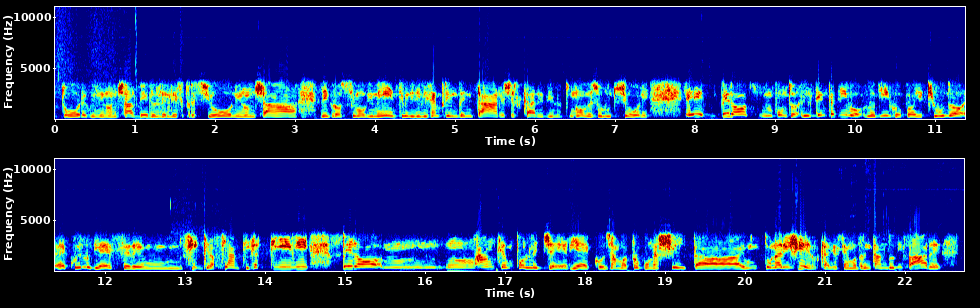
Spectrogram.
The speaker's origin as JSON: {"language": "Italian", "town": "Rome", "region": "Lazio", "country": "Italy", "said": "sono romano, tanto di cappello"}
